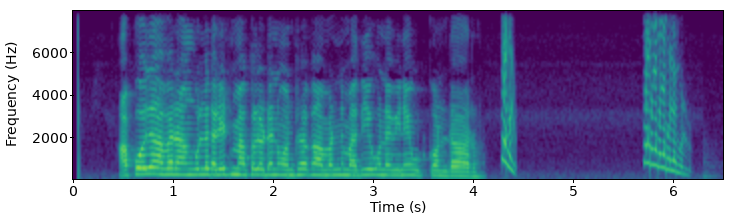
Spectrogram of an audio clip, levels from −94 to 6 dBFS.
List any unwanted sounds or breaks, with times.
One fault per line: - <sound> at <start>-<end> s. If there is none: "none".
- chirp at 4.3-4.4 s
- chirp at 5.7-6.2 s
